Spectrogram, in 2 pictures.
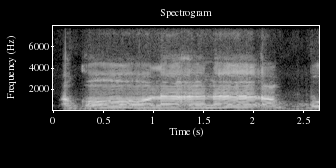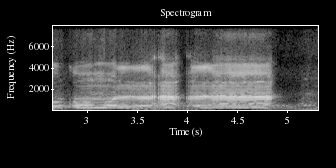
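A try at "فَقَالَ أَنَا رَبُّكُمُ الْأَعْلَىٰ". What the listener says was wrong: Baik, anaknya dipendekkan.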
